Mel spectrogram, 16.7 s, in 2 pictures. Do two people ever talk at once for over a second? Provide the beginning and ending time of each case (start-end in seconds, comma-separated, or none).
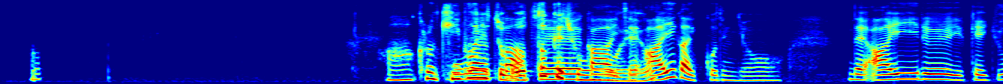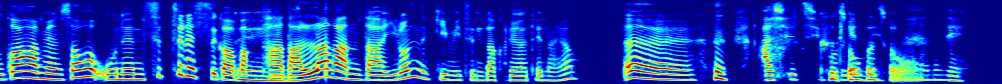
3.7-5.5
